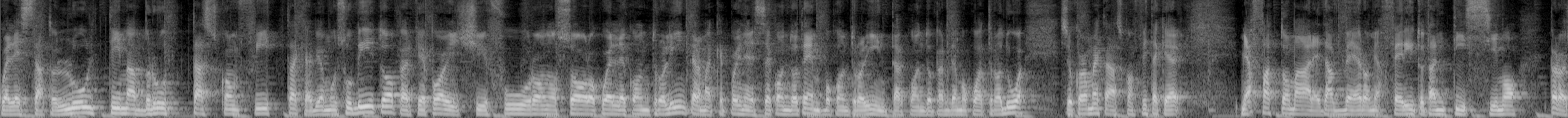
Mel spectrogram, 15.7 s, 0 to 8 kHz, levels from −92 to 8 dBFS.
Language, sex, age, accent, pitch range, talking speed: Italian, male, 30-49, native, 100-115 Hz, 165 wpm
